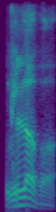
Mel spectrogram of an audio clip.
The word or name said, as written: globo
